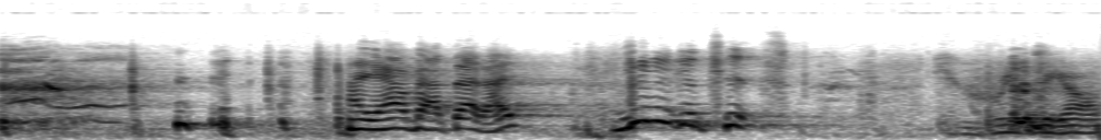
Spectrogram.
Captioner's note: laughs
